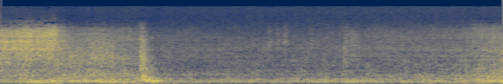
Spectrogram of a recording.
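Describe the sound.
A car drives off along a street, a low engine rumble with a steady hum. It is loud at first, eases off through the middle, then swells again toward the end, with no voices.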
